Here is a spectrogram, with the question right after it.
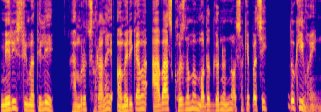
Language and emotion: Nepali, sad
